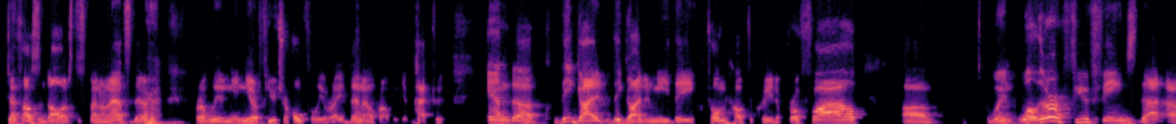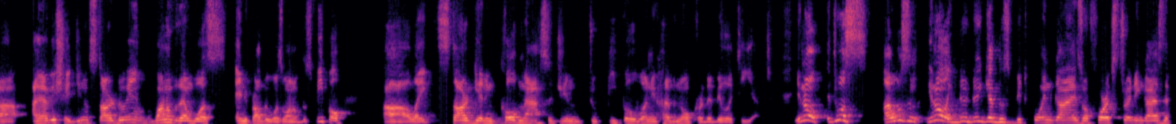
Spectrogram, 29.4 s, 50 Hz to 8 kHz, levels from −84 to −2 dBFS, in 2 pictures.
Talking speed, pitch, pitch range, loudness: 200 wpm, 150 Hz, 125-170 Hz, -27 LUFS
